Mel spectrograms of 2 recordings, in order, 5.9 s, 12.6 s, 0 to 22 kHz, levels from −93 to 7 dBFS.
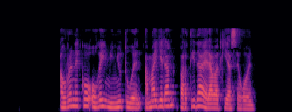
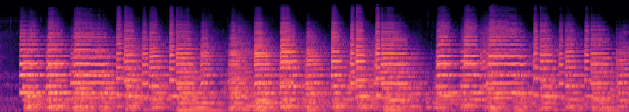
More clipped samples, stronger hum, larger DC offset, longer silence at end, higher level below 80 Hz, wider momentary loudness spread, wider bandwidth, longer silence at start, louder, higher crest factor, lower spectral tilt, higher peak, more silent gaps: neither; neither; neither; first, 0.75 s vs 0 s; second, -80 dBFS vs -44 dBFS; about the same, 6 LU vs 7 LU; second, 8 kHz vs 16.5 kHz; first, 1.2 s vs 0.4 s; second, -32 LUFS vs -15 LUFS; about the same, 18 dB vs 16 dB; first, -6 dB/octave vs -3.5 dB/octave; second, -14 dBFS vs 0 dBFS; neither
